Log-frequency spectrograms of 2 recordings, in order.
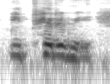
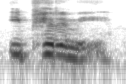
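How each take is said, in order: First: "epitome" repeated, ih-PIT-uh-mee, falling; repeated model word. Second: "epitome" as ih-PIT-uh-mee, falling; model word. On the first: Teacher repeats "epitome" for learners, falling. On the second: Teacher introduces "epitome" to learners, clear. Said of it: "This word is". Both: Shown as a demonstration.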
